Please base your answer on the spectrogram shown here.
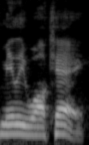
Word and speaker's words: Milwaukee: Actually, Bradley, it's pronounced Milwaukee, which is Algonquin for the good land.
